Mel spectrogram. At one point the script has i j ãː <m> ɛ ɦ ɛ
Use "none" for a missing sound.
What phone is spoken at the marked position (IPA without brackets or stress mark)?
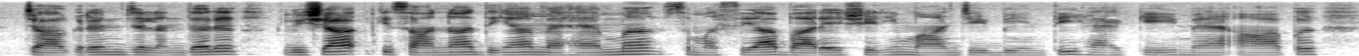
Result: m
